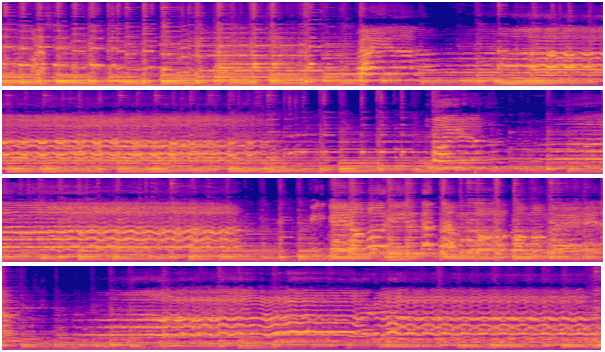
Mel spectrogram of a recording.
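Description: A Spanish tuna ensemble playing live: strummed guitars, bandurria and tambourine under several voices in harmony holding long notes with vibrato, in phrases a few seconds long with short breaks between them.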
